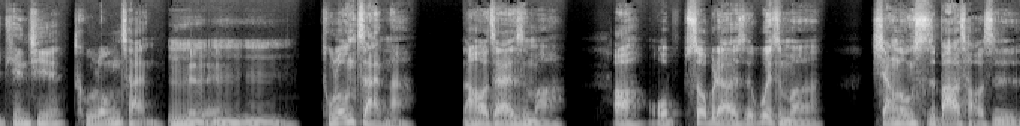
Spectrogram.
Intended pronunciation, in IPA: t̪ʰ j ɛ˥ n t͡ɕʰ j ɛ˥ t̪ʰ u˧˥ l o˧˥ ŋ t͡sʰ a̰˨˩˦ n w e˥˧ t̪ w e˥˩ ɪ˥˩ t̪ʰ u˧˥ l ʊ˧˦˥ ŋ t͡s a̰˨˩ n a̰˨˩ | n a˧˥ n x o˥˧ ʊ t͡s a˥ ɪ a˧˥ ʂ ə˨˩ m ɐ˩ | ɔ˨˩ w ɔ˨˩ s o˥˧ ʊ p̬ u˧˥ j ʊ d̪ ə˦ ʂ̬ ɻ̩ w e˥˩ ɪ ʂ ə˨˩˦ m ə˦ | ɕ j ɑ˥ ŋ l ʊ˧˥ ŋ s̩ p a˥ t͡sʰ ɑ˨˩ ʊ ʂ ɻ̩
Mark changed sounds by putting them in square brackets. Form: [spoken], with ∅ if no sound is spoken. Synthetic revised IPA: t̪ʰ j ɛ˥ n t͡ɕʰ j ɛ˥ t̪ʰ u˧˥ l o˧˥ ŋ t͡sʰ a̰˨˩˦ n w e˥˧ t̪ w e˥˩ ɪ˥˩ t̪ʰ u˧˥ l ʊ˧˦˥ ŋ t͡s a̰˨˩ n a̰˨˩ | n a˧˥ n x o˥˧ ʊ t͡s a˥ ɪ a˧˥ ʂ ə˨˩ m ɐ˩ | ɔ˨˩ w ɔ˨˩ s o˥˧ ʊ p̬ [u˥˩] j ʊ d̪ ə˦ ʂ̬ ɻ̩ w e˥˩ ɪ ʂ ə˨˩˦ m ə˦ | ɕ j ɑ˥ ŋ l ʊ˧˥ ŋ s̩ p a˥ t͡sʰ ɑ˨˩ ʊ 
